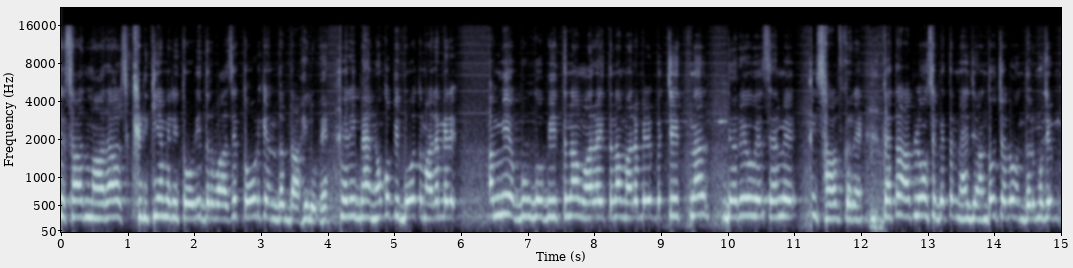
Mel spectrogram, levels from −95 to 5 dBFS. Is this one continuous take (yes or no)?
no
